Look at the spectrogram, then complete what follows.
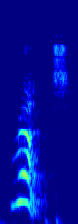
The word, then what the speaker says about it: wrote: w r w is silent what's the word wrote w r w is silent what's the word wrong g n g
